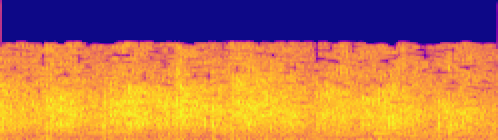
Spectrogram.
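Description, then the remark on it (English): A crowd applauds steadily, a dense wash of many hands clapping at an even, sustained loudness for a couple of seconds with no voices over it. “Let's see if you're still clapping when we're done.”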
